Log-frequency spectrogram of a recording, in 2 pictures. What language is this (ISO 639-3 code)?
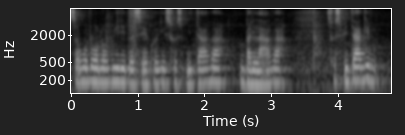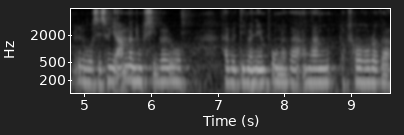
mni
